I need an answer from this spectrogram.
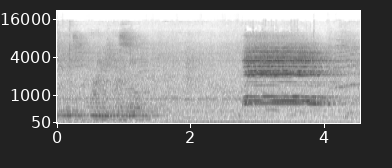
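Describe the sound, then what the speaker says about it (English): A train rolls into a station, a low rumbling hum giving way to a loud sustained warning whistle that sounds for about two seconds before fading, with speech faintly present. "the train pulls into the station with its warning whistle"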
